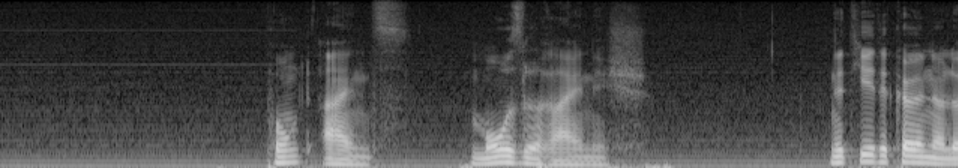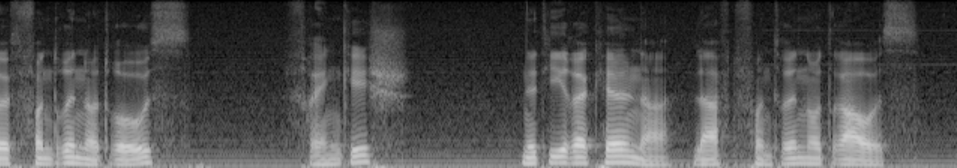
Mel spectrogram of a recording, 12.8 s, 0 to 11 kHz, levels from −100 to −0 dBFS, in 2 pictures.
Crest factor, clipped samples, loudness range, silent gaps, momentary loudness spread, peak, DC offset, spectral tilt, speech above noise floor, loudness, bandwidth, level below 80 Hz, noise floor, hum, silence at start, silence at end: 20 dB; under 0.1%; 4 LU; none; 18 LU; -6 dBFS; under 0.1%; -8.5 dB/octave; 23 dB; -25 LUFS; 11 kHz; -40 dBFS; -47 dBFS; none; 0 s; 0.1 s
